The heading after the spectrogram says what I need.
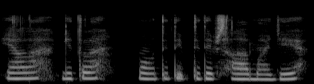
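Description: A seventeen-year-old girl hosting a casual solo podcast from home, rambling softly in a half-whisper with lots of fillers. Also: high-pitched, flat delivery, moderate pace, breathy edge, no echo. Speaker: podcast host.

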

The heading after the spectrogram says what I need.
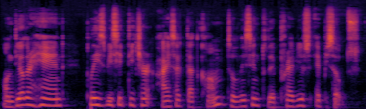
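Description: A man's voice: on the high side, steady tone, measured pace, vocal fry, darkish tone. A man hosting a bilingual podcast lesson at home, patiently drilling words and having listeners repeat them. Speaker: English teacher and podcast host.

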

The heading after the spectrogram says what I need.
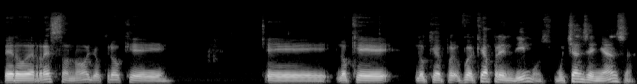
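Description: Paisa-accented man, low mellow voice. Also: measured pace, no room sound. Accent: Colombian paisa. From United States. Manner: warm, laughing, repeats words as he talks. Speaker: guest. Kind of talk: casual interview chat.

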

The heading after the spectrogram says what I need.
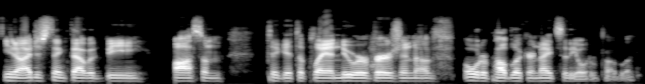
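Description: A man's voice: on the low side, completely flat delivery, fairly quick, creaky, pushed and bright, smooth, no echo. A man co-hosting a podcast, chatting in an easygoing way with stammering restarts. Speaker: podcast co-host. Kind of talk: casual chat.

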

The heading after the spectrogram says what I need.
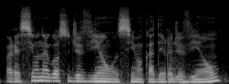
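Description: A young adult man with a Brazilian Portuguese accent, a podcast guest telling a travel story in casual chat and lively acting out the people in it. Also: mid-range voice, rapid-fire, a little hiss or hum. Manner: lively, acts out voices of people in his stories.

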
